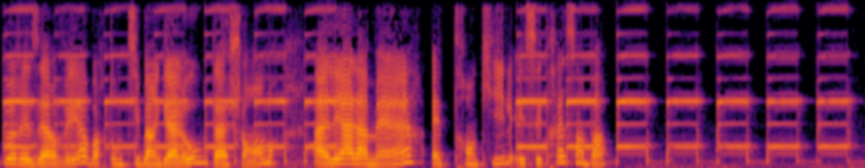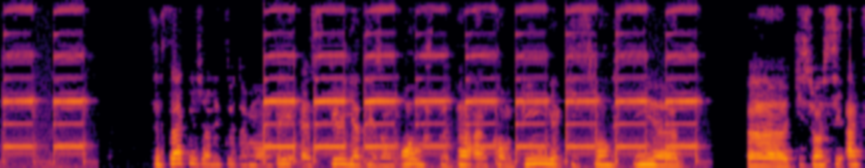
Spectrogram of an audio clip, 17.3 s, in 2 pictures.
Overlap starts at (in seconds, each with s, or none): none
